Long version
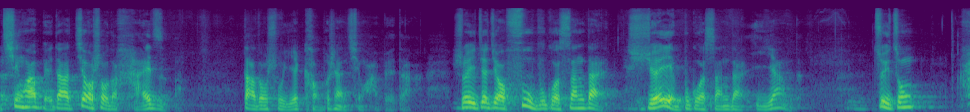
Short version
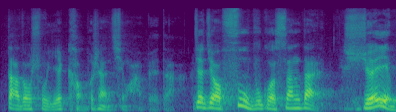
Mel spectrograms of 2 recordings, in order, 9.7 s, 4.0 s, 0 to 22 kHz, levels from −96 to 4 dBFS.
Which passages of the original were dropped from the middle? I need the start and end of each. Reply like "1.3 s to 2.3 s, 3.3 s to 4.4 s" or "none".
4.3 s to 4.8 s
